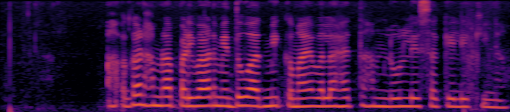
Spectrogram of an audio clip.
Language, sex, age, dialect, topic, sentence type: Magahi, female, 51-55, Western, banking, question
